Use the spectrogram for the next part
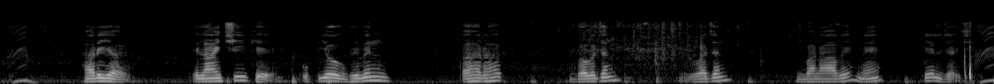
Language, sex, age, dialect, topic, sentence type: Maithili, male, 18-24, Eastern / Thethi, agriculture, statement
